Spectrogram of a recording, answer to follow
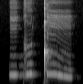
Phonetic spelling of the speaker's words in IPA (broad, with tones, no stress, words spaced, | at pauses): i˧ɡu˦ǃĩ˦˨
